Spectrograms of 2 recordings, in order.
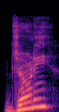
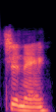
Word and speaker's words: Jana: was very helpful awesome is it Joanie or how do you say your name it's Jana hey Jan how you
